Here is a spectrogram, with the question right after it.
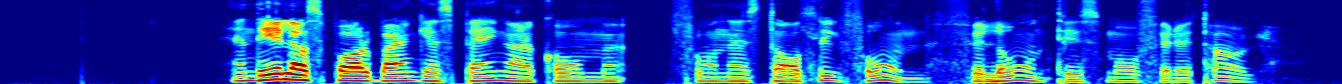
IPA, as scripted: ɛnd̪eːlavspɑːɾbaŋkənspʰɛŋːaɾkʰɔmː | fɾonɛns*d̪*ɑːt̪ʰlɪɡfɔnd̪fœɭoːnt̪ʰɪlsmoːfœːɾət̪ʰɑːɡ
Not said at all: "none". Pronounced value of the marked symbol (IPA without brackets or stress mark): t̪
